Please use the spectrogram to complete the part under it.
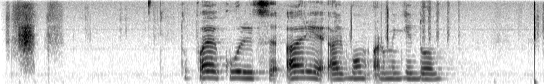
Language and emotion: Russian, neutral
